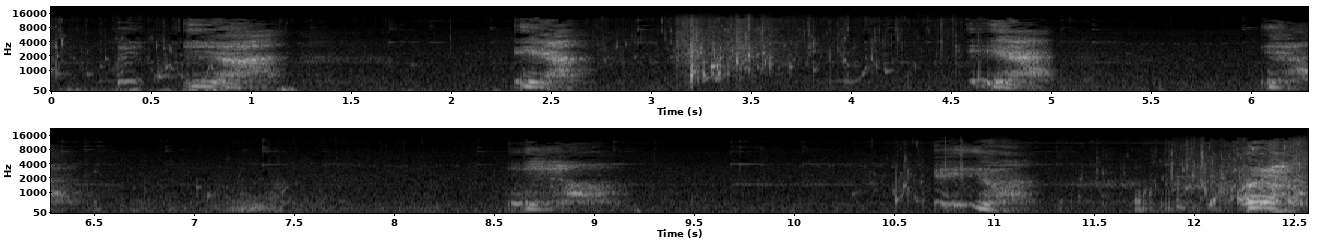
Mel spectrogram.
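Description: Hands splash and scoop in shallow water.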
